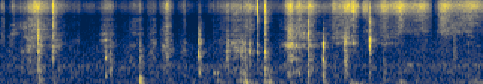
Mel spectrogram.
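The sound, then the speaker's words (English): Corners being folded in by hand, heard as many faint, short rustles and creases in an irregular pattern, with no voices. “Okay, so I just folded all the corners in, and then I'm going to flip it over and fold the corners in on this side.”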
